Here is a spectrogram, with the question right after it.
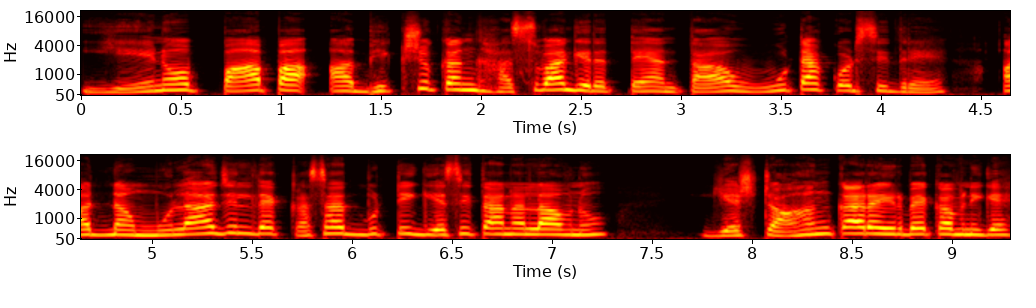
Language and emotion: Kannada, angry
